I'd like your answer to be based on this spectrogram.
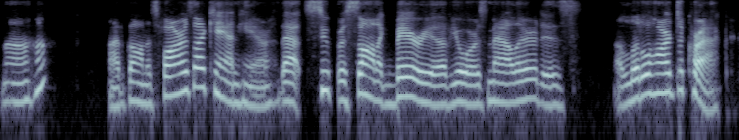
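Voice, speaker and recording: A woman's voice: medium pitch, animated, normal speed, no echo, close to an everyday voice. A woman playing a breezy, flirtatious female private eye, trading quips in a 1940s-style radio drama. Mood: flirting. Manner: flip, teasing banter. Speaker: radio drama lead and narrator. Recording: slightly dull lo-fi recording.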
